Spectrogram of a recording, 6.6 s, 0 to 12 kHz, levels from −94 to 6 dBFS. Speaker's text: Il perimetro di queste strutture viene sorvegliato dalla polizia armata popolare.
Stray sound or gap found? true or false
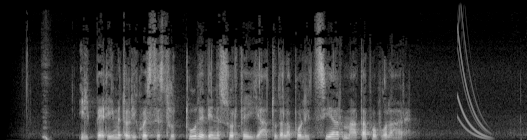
true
